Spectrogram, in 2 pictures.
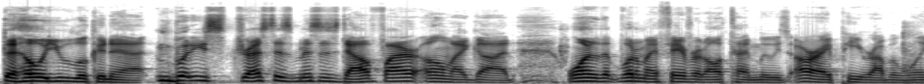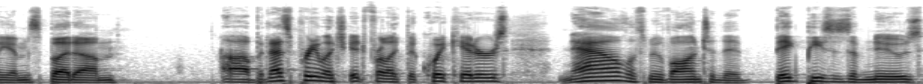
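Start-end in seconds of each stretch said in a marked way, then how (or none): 0.0-1.0 put-on loud, manly man voice. Retelling a movie scene where a disguised man snaps back: imitating his man voice. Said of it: "in his man voice".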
